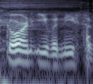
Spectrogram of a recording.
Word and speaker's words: Goran Ivanišević: He will meet either Goran Ivanišević. Ron, help me with that pronunciation. Did I do it right? – Pretty close. Goran Ivanišević.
